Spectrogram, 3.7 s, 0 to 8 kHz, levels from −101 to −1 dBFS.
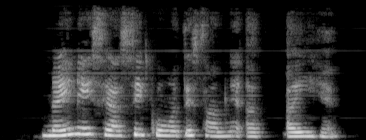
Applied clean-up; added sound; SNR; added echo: neural mask model DeepFilterNet 3.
